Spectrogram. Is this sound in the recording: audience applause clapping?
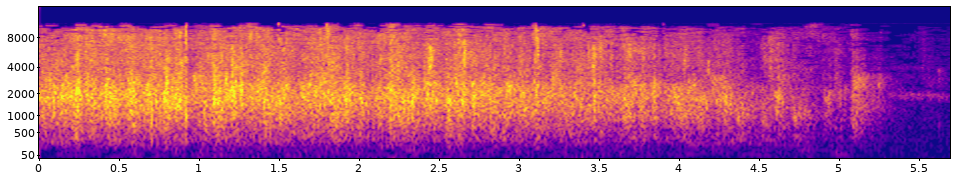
yes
